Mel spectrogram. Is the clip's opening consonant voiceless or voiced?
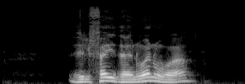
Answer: voiced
